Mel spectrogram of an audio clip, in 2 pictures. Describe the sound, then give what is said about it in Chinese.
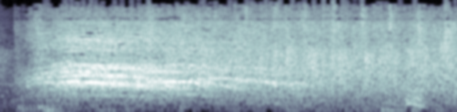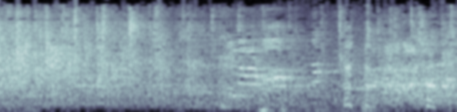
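A crowd applauds loudly for the xiangsheng (crosstalk) performance Jiuling by He Yunwei and Yu Qian, with dense, steady clapping that swells early and then gradually thins, mixed with some cheering and murmuring voices. “谢谢朋友们的掌声鼓励。”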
